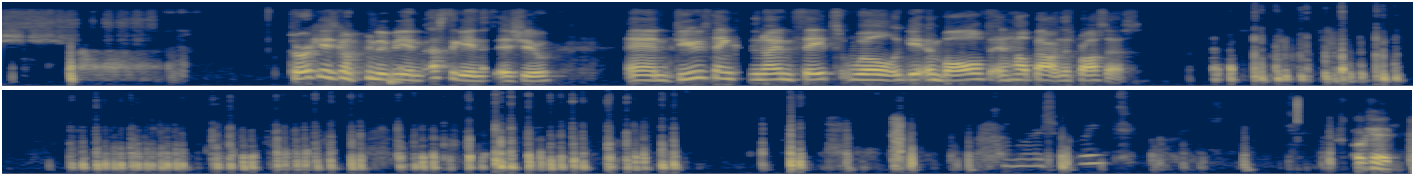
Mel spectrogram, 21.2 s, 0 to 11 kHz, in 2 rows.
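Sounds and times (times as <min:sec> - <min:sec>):
speech: 0:02.2 - 0:09.4, 0:20.8 - 0:21.1
typing on a computer keyboard: 0:09.1 - 0:15.7.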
